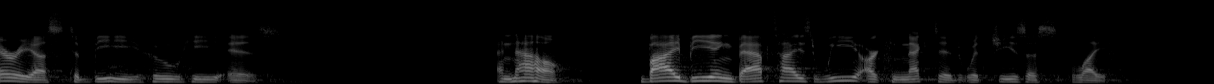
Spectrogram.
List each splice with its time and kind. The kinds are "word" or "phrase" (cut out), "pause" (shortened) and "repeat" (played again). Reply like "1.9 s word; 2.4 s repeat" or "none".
none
